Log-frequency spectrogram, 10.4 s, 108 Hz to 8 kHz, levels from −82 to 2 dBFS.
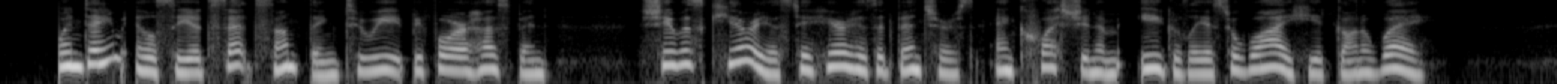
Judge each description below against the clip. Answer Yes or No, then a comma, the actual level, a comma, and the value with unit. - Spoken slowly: No, average, 170 wpm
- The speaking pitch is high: Yes, high, 220 Hz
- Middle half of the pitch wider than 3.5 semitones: Yes, average, 4.7 semitones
